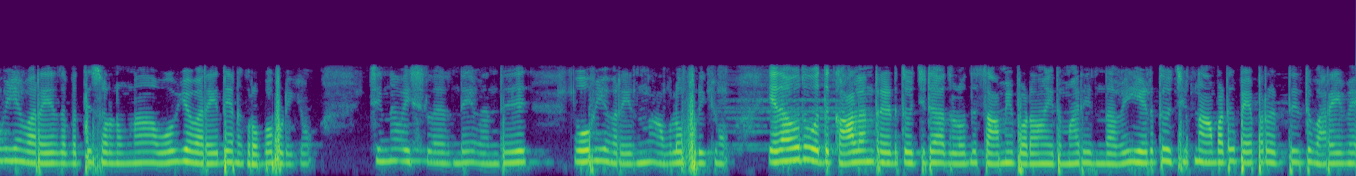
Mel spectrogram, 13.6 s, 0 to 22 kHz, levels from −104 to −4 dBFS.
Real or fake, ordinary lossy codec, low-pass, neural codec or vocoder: real; none; 5.4 kHz; none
